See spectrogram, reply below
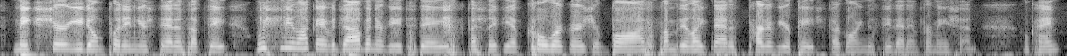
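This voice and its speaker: A woman giving an informal instructional presentation in a conversational, directive way, often checking in with her listeners. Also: mid-range voice. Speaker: presenter, alumni relations career staffer. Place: group conference call. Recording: clearly noisy conference call with clicks.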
